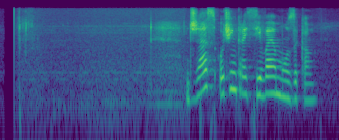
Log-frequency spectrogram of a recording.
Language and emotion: Russian, positive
